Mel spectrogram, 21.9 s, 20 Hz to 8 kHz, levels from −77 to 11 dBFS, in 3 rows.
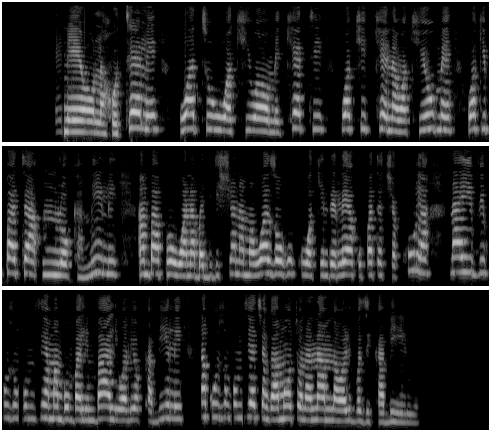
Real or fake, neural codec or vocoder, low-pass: real; none; 7.2 kHz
